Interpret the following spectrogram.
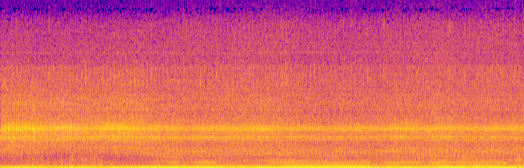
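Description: Narrowboat's diesel engine running steadily under way, a constant low hum with a steady pitch.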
